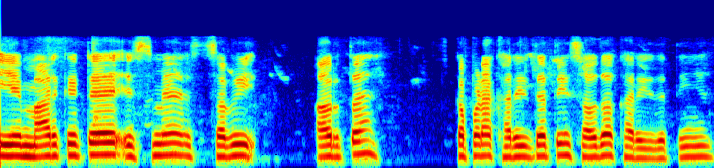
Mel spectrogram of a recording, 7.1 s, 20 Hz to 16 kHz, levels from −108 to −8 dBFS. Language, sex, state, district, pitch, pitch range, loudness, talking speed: Hindi, female, Uttar Pradesh, Budaun, 200 Hz, 190-215 Hz, -15 LUFS, 100 wpm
